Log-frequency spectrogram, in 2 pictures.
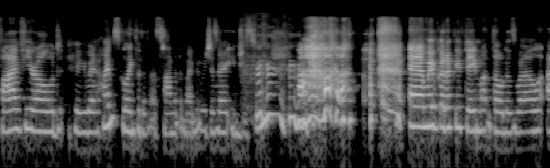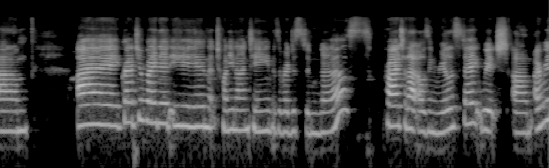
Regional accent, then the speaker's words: Grafton, New South Wales, Australia; also born or lived in Armidale; I've lived in Grafton on Bundjalung country since I was two

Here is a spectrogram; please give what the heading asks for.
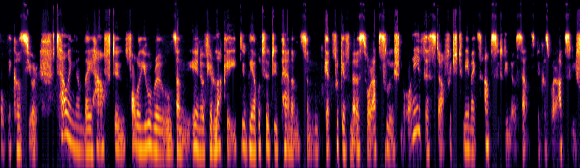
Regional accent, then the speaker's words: Ireland; I grew up in Ireland

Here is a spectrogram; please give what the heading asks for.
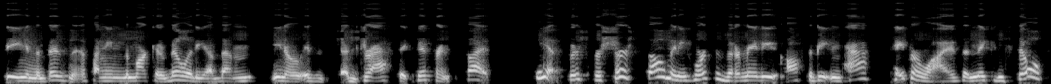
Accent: Pennsylvania, United States; moved away; growing up in Pennsylvania

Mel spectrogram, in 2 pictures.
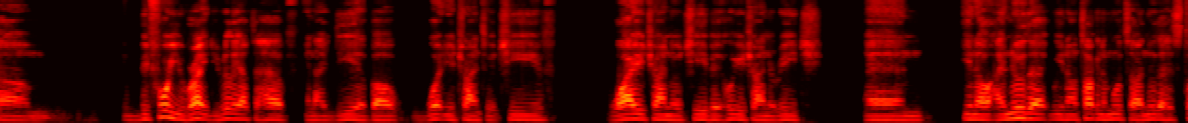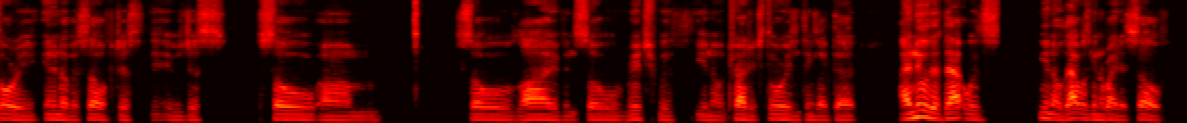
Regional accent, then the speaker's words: United States; moved away; whenever you tell somebody you're American

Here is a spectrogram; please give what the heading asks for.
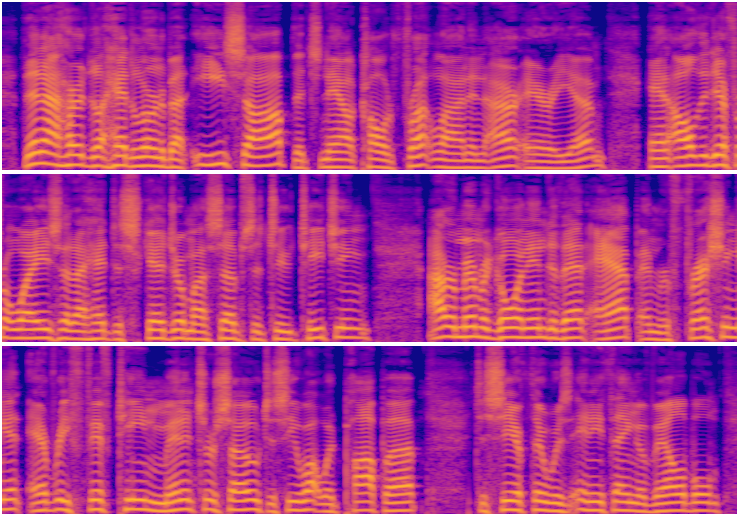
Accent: Central Kentucky, United States; I'm from Central Kentucky, as you can already tell from the way I talk.

